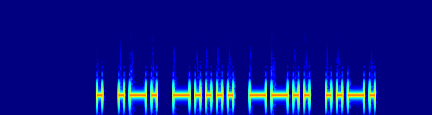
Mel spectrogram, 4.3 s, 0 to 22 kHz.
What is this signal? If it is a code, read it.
Morse code, heard as a keyed tone, about 22 wpm, 700 Hz. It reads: ER6ZF
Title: Code Groups - 5 Letter:Numbers - 22wpm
